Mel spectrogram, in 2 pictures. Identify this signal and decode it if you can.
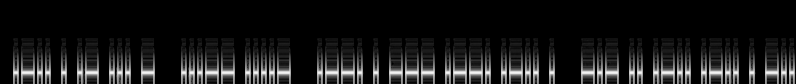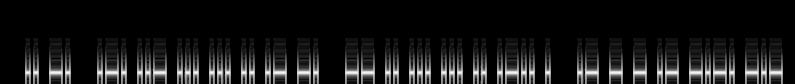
Morse code, heard as a keyed tone, about 30 wpm, 550 Hz. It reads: LEAST 34 PEOPLE KILLED IN RUSSIAN MISSILE ATTACK
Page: news headlines in morse code at 30 wpm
